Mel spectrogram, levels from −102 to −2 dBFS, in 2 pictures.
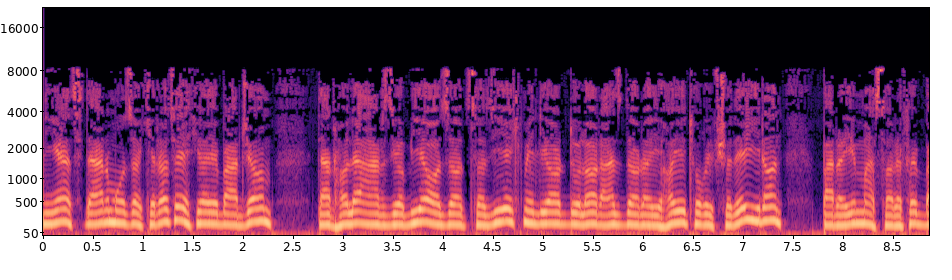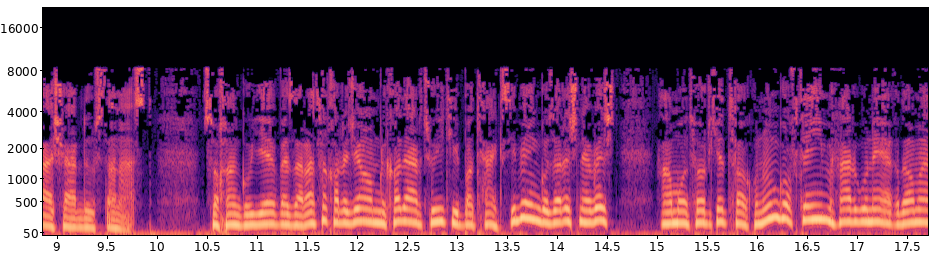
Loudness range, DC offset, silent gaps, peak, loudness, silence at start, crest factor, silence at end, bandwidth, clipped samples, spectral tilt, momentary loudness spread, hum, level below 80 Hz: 2 LU; 0.1%; none; -8 dBFS; -18 LUFS; 0 s; 10 dB; 0 s; 8.8 kHz; under 0.1%; -7 dB/octave; 5 LU; none; -40 dBFS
